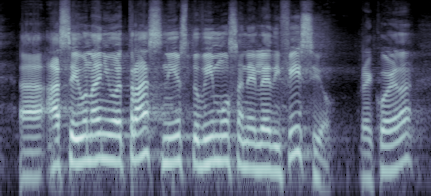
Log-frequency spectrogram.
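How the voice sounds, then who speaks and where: The speaker talks at a fairly slow pace with an American accent and ordinary pitch variation. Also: man. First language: English (speaking Spanish). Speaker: youth minister, guest preacher. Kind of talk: sermon. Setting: church service with congregation, livestreamed. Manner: halting, with fillers.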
